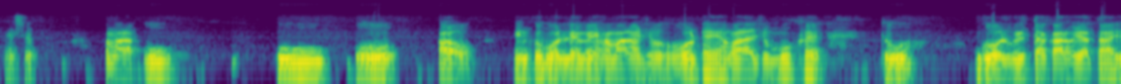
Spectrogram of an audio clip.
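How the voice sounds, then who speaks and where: Guy teaching exam grammar, bright forceful voice, asks a question then answers it himself, kinda dull lo-fi audio. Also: on the low side. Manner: explains by asking questions and answering them himself; repeats key terms slowly. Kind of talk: exam-prep grammar lesson. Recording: dull lo-fi sound.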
